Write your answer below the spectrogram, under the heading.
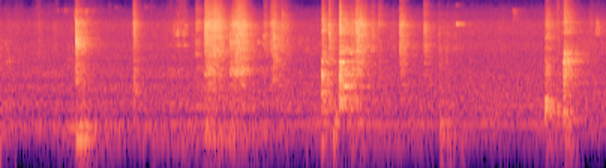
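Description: Kitchen dishes and utensils clattering and knocking as they are handled and set down: a series of separate sharp knocks and rattles, some in quick clusters.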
